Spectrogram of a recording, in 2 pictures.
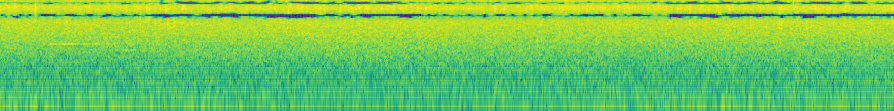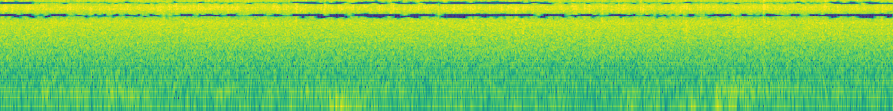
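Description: Heavy rain falling steadily on a lawn and road, an even hiss, with two brief low thumps, one about two-thirds of the way through and one near the end.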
